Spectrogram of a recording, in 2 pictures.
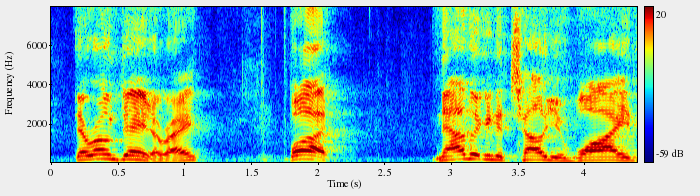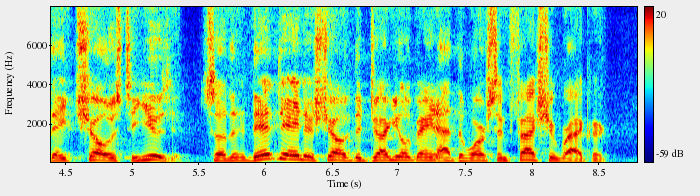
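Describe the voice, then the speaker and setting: A man with a fairly high pitch speaks at a moderate pace with lively intonation. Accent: Brooklyn. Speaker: vascular access instructor. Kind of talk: lecture. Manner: animated.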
